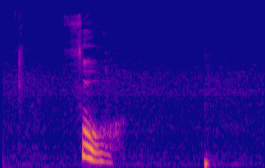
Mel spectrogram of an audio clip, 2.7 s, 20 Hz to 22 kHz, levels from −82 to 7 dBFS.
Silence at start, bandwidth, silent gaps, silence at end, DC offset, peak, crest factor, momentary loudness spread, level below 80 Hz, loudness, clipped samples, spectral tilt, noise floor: 0.8 s; 16.5 kHz; none; 0.6 s; under 0.1%; -8 dBFS; 20 dB; 20 LU; -60 dBFS; -26 LUFS; under 0.1%; -7 dB/octave; -63 dBFS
